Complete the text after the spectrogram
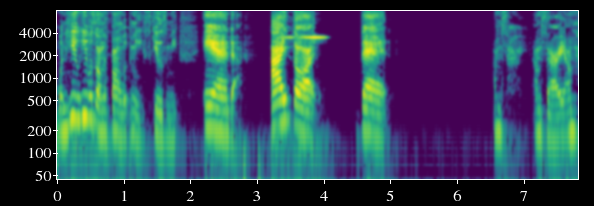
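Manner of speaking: overcome, emotional, faltering, struggling to get words out. Recounting a brother's phone call from jail, emotional, struggling to speak. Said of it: "this situation is just very emotional for me".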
